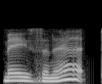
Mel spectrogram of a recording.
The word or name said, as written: maisonette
